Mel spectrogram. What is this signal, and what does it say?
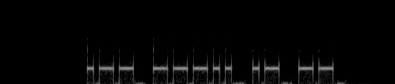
Morse code, heard as a keyed tone, about 21 wpm, 750 Hz. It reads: W8AM
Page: W8UM 145.230 Ann Arbor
